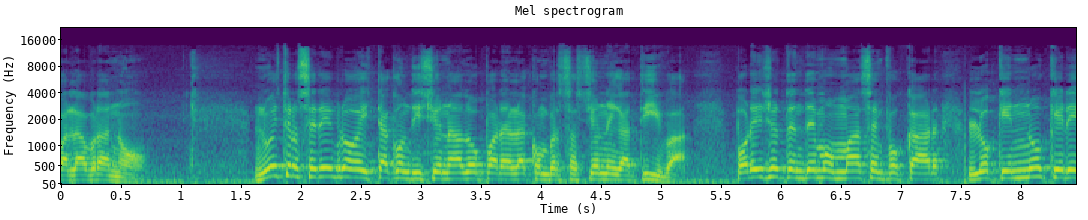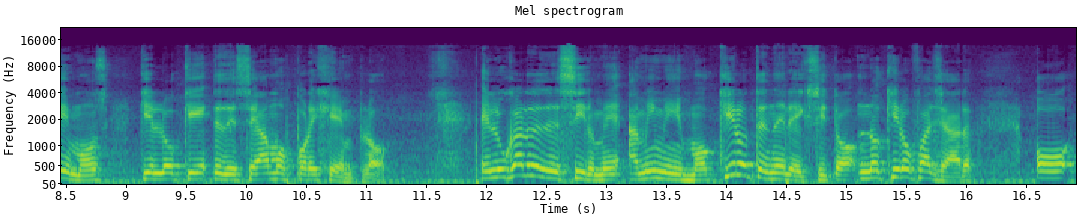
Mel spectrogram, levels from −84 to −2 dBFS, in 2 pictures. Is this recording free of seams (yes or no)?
no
